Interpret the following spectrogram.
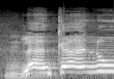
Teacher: Dengung juga dua harakat bunyi dia lakanuduwa. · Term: idgham ma'al gunnah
